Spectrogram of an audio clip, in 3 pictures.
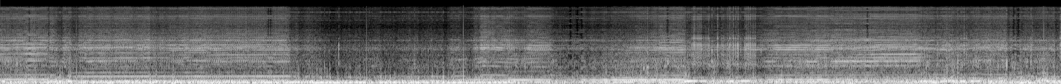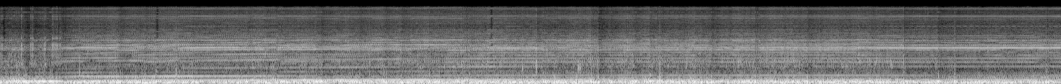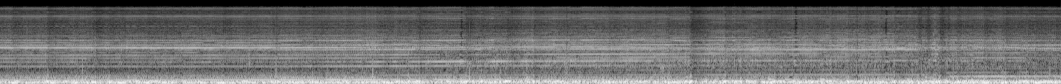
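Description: Spec Miata race car's inline four-cylinder engine running hard at racing speed, its note briefly changing with a small dip in loudness about four to six seconds in. Heavy wind noise rushes over a camera mounted low on the outside of the car.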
